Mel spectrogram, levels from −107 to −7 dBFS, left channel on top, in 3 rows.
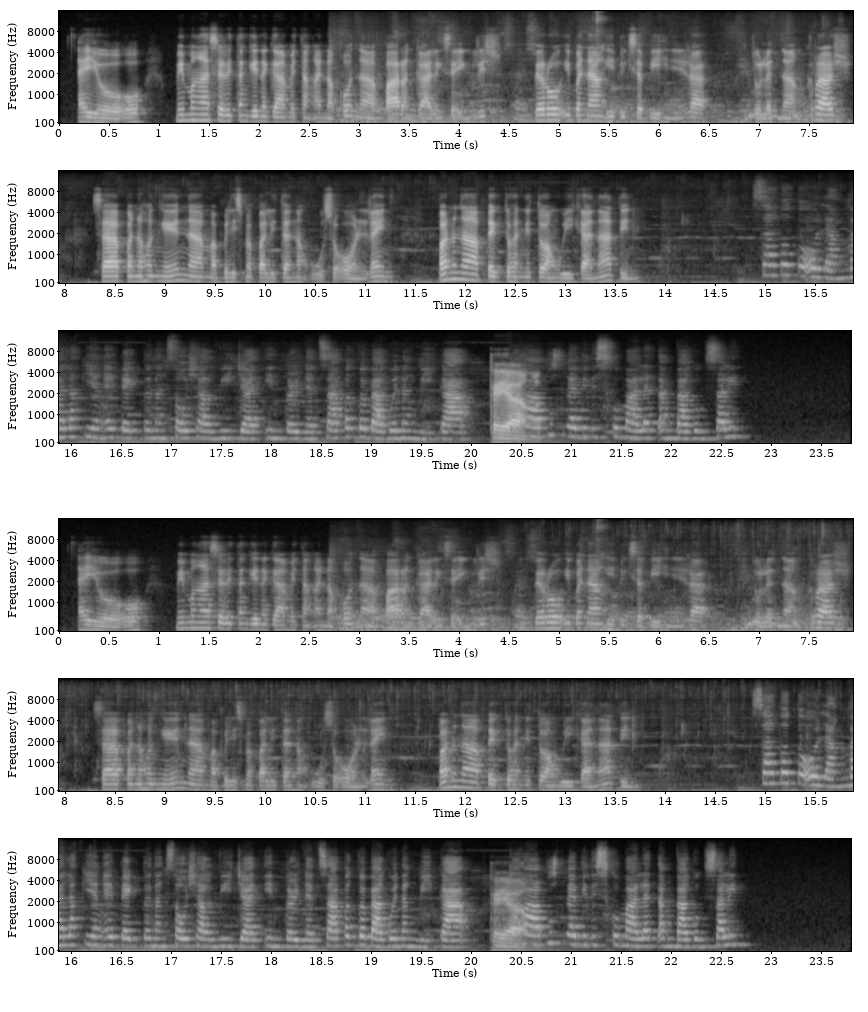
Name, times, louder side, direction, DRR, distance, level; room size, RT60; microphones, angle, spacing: voice 1, 0.2-0.8 1.2-4.4 4.8-6.5 6.9-7.9 8.3-11.3 11.7-13.8 20.2-20.7, left 6 dB, 35° left, 0.3 m, -36 dB
sound 1, 2.7-7.8, equal, 65° left, 2.4 m, -48 dB
Liquid, 2.8-18.8, right 1 dB, 80° right, 1.5 m, -53 dB
sound 2, 9.8-21.4, equal, ahead, 1.3 m, -57 dB
voice 2, 14.9-19.9 20.4-22.7, right 4 dB, 40° right, 1.2 m, -41 dB
12.5 x 4.7 x 2.3 m
head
